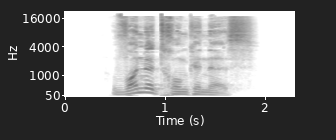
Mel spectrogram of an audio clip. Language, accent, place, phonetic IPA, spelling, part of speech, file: German, Germany, Berlin, [ˈvɔnəˌtʁʊŋkənəs], wonnetrunkenes, adjective, De-wonnetrunkenes.ogg
- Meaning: strong/mixed nominative/accusative neuter singular of wonnetrunken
